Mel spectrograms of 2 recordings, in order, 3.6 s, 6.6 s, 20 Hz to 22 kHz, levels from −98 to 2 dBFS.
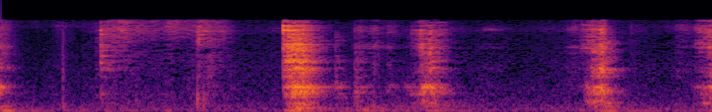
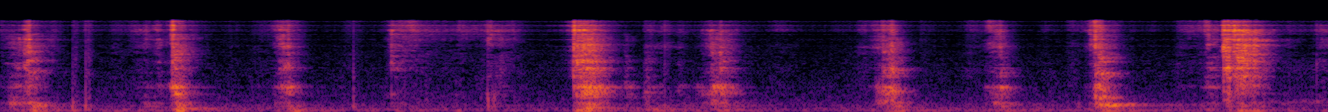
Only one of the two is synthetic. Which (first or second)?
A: second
